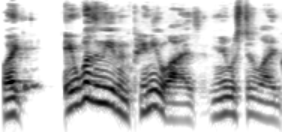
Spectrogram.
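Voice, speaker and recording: A man from the United States in a casual movie discussion, talking in an animated way and acting out reactions. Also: mid-range voice, fairly quick, over a noisy crowd. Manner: animated, acts out reactions in quoted voices.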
